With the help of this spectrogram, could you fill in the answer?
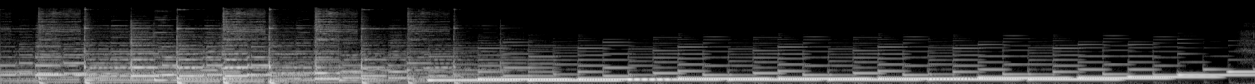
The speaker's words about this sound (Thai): ตอนนี้มันคือเสียงของคาร์บอนไดออกไซด์ร้องเพลงค่ะ เราบันทึกการเปลี่ยนแปลงของคาร์บอนไดออกไซด์ในลาวในระยะ 10 ปีนี้ แล้วแปลงมาเป็นเสียงบรรเลงนี้โดยใช้โปรแกรมเฉพาะทาง นี่คือเสียงของระดับคาร์บอนไดออกไซด์ในอากาศ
